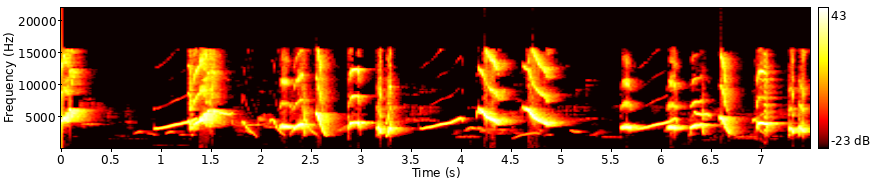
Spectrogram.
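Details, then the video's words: Oriental magpie-robin singing hard in response to a rival: loud upslurred whistles, sharp downward-swept notes and short harsh chatters follow one another rapidly, with brief pauses between busy phrases. "MEMANCING KACER LAWAN AGAR LEKAS BUNYI NYAUT & GACOR! SUARA BURUNG KACER GACOR NGEPLONG !"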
